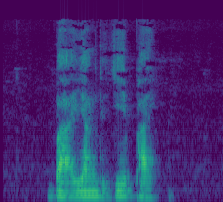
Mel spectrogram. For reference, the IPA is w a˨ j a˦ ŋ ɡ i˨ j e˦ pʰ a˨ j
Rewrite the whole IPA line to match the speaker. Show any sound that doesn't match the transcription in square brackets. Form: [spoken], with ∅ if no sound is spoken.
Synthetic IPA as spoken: [b] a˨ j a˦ ŋ [d] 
